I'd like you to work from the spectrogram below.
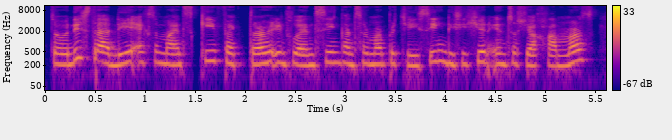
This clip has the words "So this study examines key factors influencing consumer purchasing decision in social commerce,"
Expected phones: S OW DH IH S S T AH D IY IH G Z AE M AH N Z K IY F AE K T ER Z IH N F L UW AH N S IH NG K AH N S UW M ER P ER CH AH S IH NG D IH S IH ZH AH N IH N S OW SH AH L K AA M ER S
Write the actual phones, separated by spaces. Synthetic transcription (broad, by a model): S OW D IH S S T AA D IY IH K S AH M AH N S K IY F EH K T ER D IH N F L UW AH N S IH NG K AH N S UW M ER P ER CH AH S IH NG D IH S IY S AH N IH N S OW S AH L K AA M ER S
